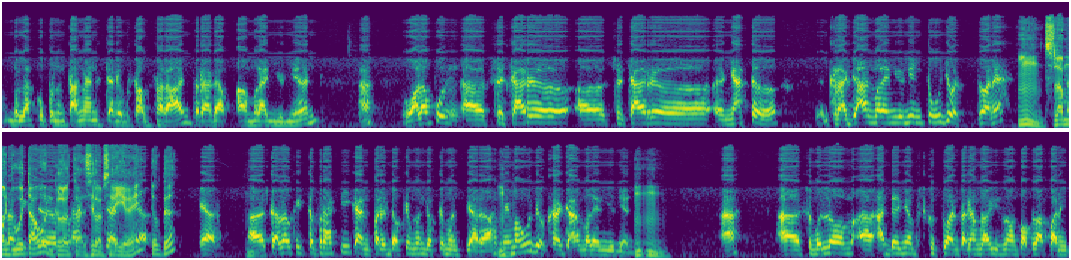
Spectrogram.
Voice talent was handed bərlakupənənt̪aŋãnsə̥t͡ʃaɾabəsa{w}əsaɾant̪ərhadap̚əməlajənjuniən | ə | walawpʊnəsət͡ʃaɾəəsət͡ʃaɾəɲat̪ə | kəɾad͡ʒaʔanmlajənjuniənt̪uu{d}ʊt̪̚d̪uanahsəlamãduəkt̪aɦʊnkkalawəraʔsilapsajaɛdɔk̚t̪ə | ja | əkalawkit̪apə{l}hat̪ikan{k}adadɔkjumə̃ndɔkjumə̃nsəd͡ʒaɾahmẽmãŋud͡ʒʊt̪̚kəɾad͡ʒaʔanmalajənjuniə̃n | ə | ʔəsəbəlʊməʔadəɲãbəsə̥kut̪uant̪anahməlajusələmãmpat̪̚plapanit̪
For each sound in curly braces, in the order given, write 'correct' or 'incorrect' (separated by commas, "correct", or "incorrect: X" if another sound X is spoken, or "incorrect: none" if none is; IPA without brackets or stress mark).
incorrect: b, incorrect: d͡ʒ, incorrect: r, incorrect: p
